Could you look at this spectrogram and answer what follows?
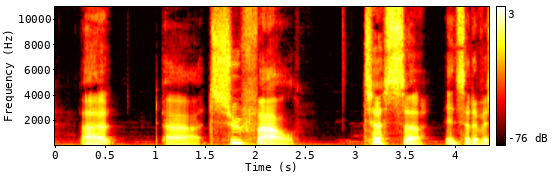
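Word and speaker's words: Coufal: czech republic and has told me that it's pronounced uh uh tsufal tusa instead of a c it's a sir so it's not khuffel oh no you're right he denied it yeah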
